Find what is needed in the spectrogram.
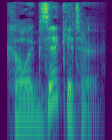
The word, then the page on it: coexecutor: British English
